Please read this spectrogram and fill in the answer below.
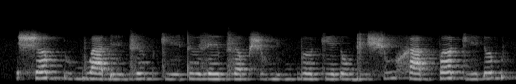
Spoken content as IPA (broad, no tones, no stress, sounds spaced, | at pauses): ʃ ɐ b ɗ ṳ b w a ɗ e̤ b z ɨ b kʲ e̤ t ɨ z e b z ɐ b ʃ o̤ n i̤ b ɓ ɵ kʲ e ɗ o ɡ i̤ ʃ ṳ x a b p ɐ kʲ e̤ ɗ ɵ b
